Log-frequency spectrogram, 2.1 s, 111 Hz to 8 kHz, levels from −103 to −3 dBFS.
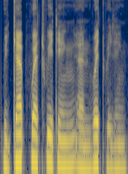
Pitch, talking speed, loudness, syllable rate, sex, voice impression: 125 Hz, 140 wpm, -20 LUFS, 4.4 syllables/s, male, masculine, middle-aged, slightly relaxed, slightly soft, slightly muffled, raspy, sincere, mature, friendly, reassuring, wild, kind, modest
